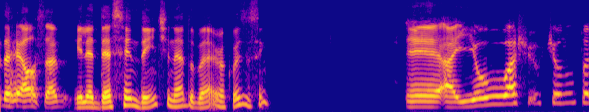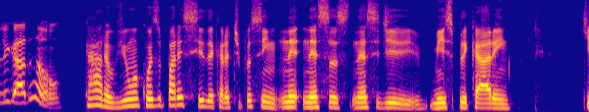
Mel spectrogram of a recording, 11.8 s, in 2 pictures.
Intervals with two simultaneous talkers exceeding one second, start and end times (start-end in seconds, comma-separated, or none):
none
